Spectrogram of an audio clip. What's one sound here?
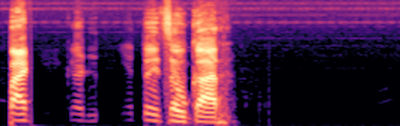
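A man commentates with animation over a microphone.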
